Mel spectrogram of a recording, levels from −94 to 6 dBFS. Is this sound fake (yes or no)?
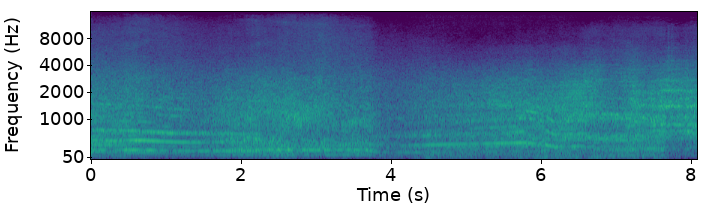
no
